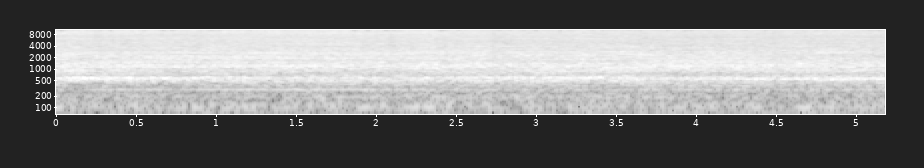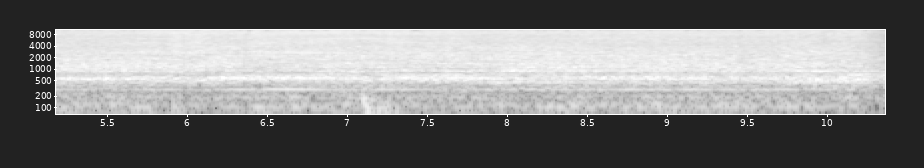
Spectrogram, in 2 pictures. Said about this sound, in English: I'm drying my cowlick so it doesn't lick.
